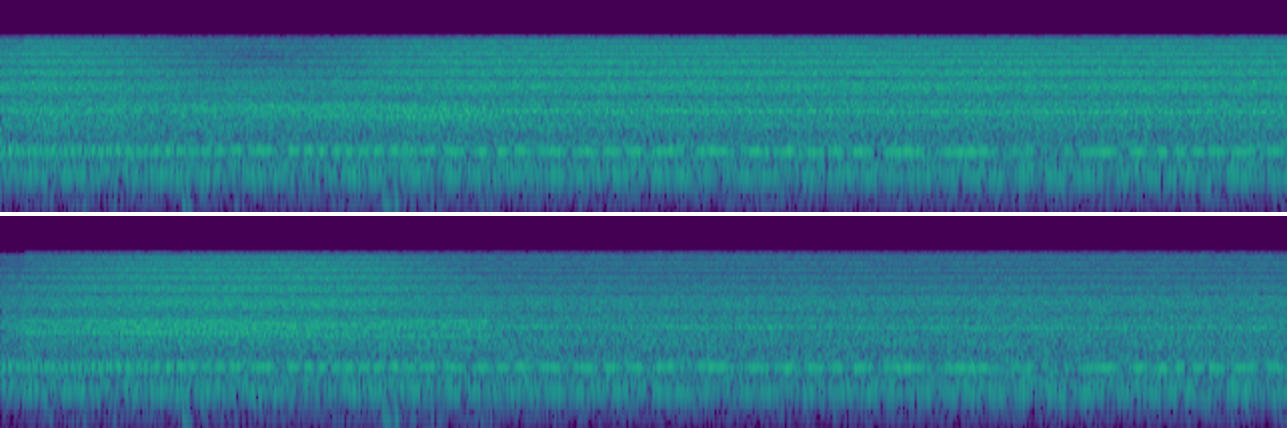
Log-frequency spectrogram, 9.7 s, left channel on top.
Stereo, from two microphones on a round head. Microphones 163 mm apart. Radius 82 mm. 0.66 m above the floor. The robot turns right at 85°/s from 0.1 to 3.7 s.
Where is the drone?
115° left; by 9.7 s 65° left.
